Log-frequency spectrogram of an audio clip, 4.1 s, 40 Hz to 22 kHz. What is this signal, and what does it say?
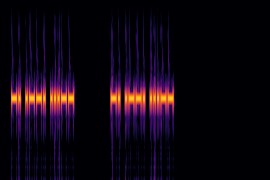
Morse code, heard as a keyed tone, about 46 wpm, 700 Hz. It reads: NP3 NP3
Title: USA Call Sign Prefixes - Repeated 2x - 45wpm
